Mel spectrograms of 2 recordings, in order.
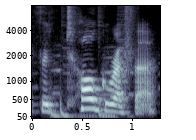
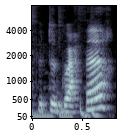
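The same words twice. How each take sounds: First: The stress falls on the second syllable. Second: The stress falls away from the second syllable. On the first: The speaker calls it right. "we have a photographer" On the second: The speaker calls it wrong. "we don't have a photographer"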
